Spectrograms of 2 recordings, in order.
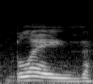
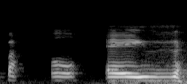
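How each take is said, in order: First: Said in the usual way. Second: BLAZE tapped out sound by sound, b, l, drawn-out aze. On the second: Shown as a demonstration. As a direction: stretch B-l-a-z-e into separate sounds with gaps. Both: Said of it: "Elbows up".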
